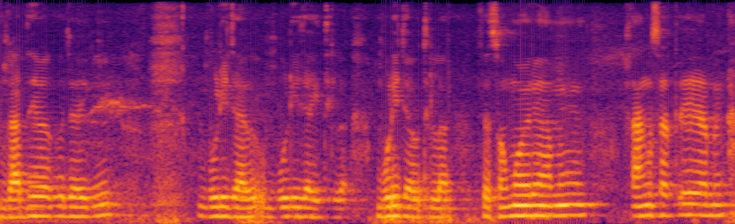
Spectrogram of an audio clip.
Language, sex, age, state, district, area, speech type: Odia, male, 30-45, Odisha, Nabarangpur, urban, spontaneous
